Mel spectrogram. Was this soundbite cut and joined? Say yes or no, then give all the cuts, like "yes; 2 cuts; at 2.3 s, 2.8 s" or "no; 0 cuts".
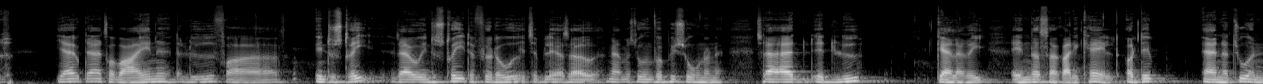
yes; 5 cuts; at 1.0 s, 1.8 s, 5.2 s, 7.6 s, 10.1 s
